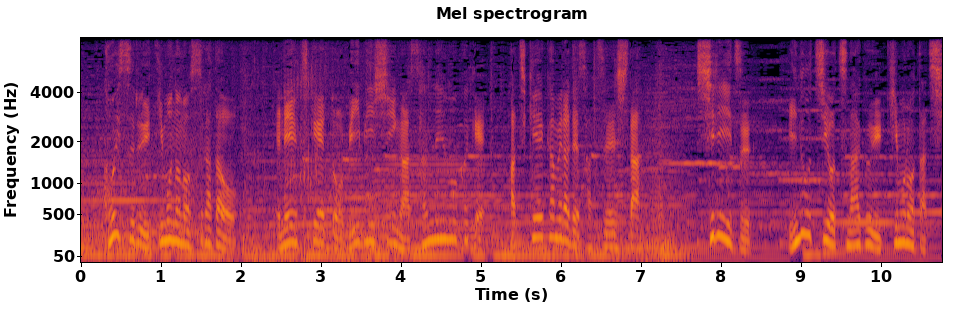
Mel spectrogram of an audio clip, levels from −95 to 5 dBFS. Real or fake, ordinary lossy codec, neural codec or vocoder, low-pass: real; none; none; none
